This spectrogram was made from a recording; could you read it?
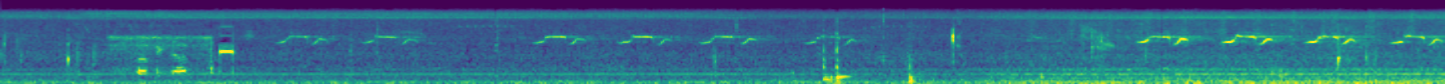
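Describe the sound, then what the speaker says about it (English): Starlings and a white-browed scrub robin call in the bush at sunrise on a safari drive, with short, repeated whistled phrases that come in bursts over a soft, steady outdoor background. "Some beautiful birds calling, the starlings, and it sounds like a white-browed scrub robin calling."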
